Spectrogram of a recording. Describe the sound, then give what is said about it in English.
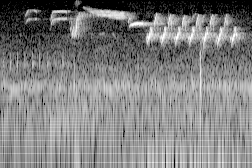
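A bright, melodic bird song with high whistled notes and a quick run of repeated trills, clear, heard alone with no talking. “Okay, so crow doesn't sound very nice, but did you know that in the olden days, the crow had a beautiful song, kind of like this?”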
